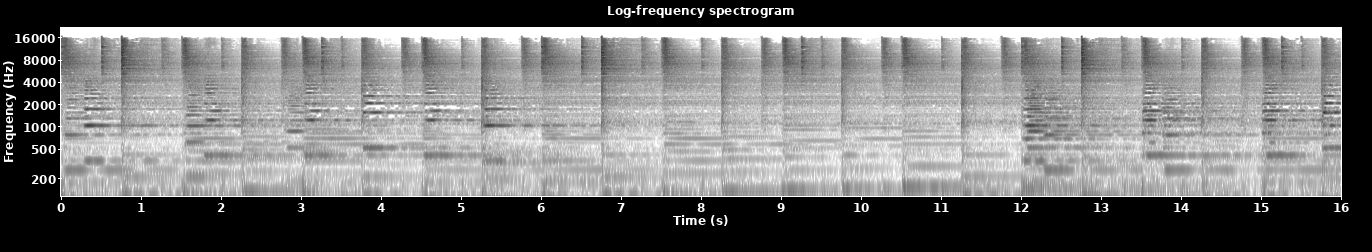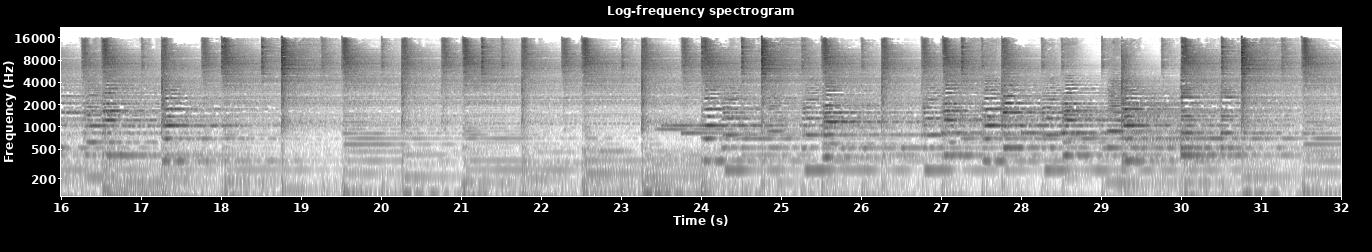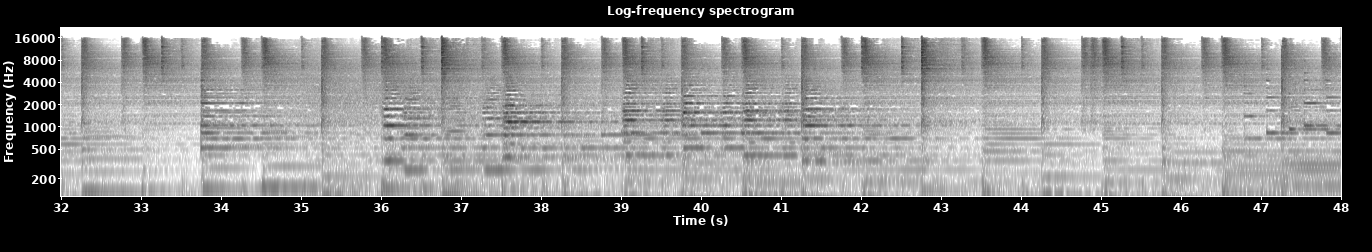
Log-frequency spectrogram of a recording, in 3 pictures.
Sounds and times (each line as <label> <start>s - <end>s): jazz music loop 0.0s - 48.0s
